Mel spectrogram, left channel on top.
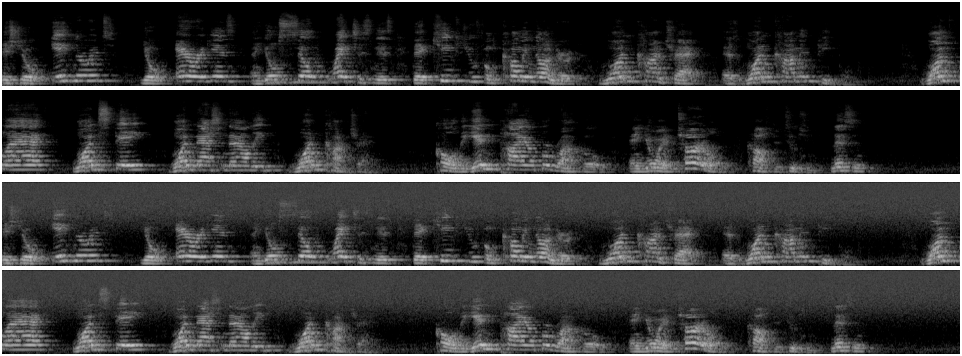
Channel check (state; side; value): noise; right; hiss, 6 dB below the sound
